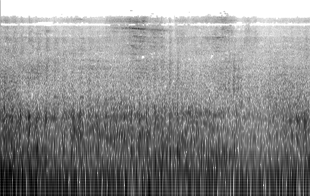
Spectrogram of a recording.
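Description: Freight train passing at close range: steel wheels of boxcars and autorack cars rumbling along the rails and clacking over the joints in a steady, loud stream.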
